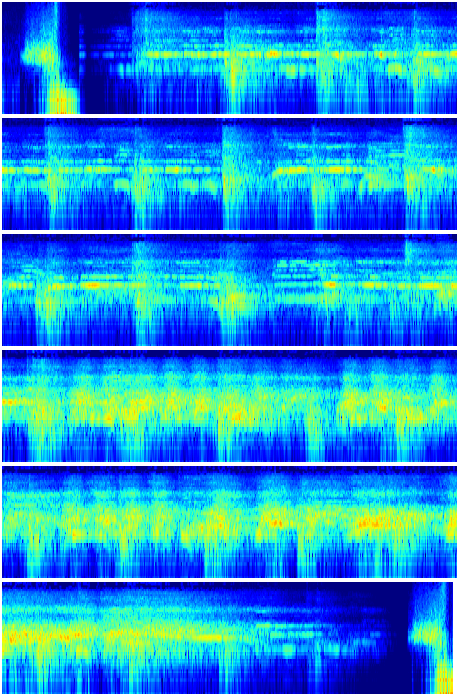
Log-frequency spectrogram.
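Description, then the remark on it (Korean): A large group performs a Maori haka, the war chant warriors shout before battle, in unison, bellowing rhythmic shouts punctuated by heavy, regular stomps and slaps, growing louder and more intense toward the end. “근데 정말 전사들이 늘어, 서서 전쟁하기 전에 외치는 그 학하는 정말 말 그대로 원초적인 공포를 담고 있죠. 너를 잡아먹을 거야, 예!”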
